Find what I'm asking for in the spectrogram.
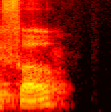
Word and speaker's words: pho: And I find that wonderful that you're giving them an opportunity to try it, because like am I pronouncing, is it pho or is it kind of like koi? Is it different? Like, oh, that was perfect. – No, yeah, it's actually pho.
